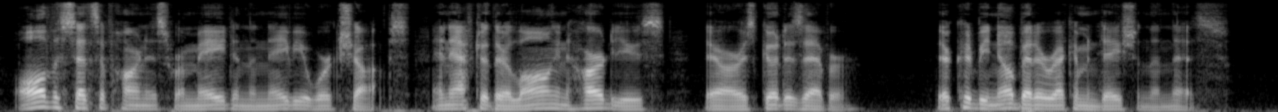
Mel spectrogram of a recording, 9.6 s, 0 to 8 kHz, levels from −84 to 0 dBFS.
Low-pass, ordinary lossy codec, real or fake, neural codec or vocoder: 7.2 kHz; AAC, 48 kbps; real; none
